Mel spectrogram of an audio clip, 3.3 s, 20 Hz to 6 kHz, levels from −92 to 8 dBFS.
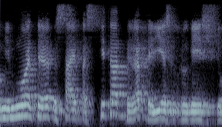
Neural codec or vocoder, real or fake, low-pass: codec, 16 kHz in and 24 kHz out, 1 kbps, XY-Tokenizer; fake; 5.4 kHz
